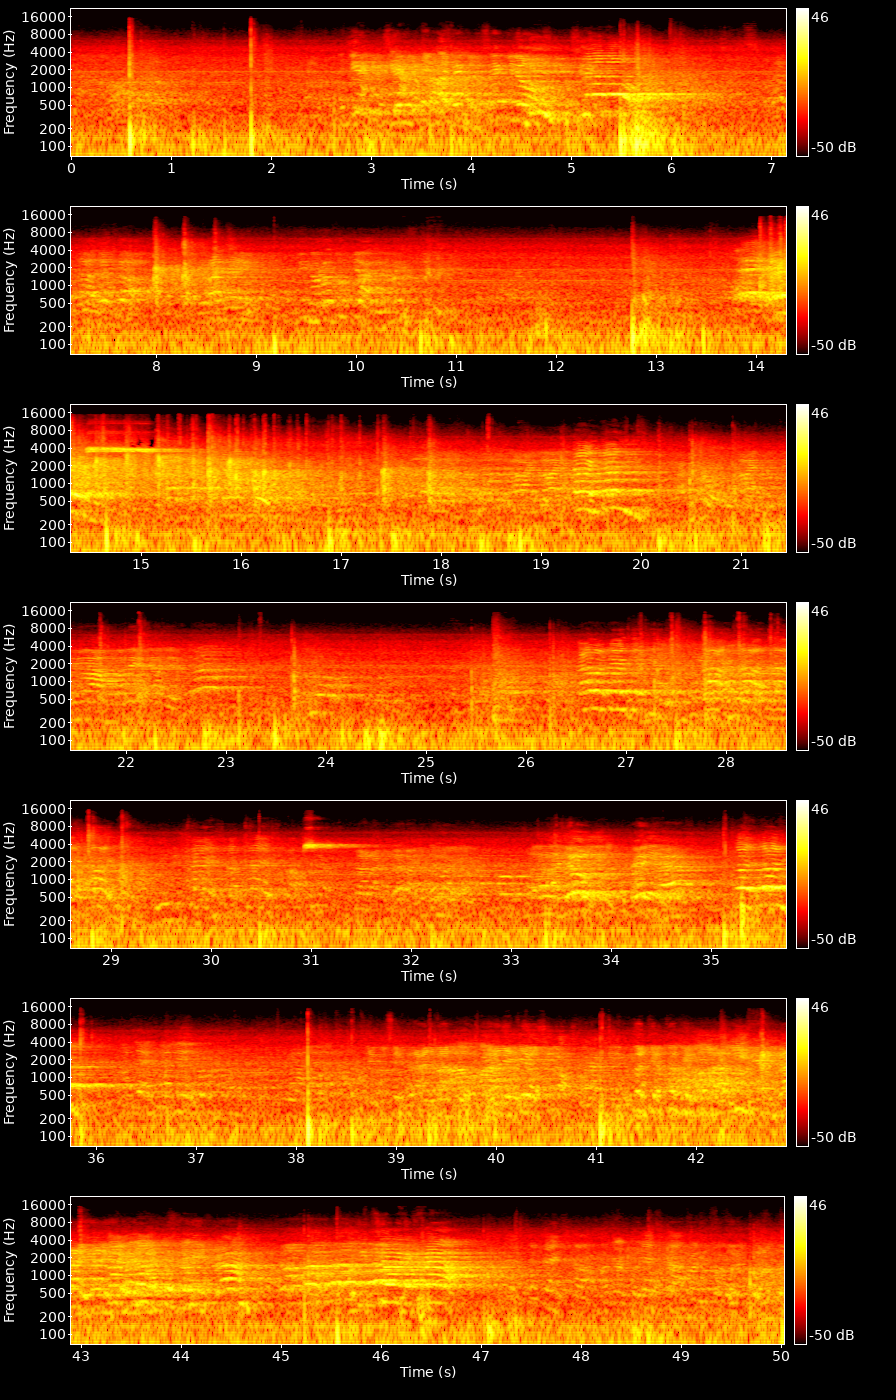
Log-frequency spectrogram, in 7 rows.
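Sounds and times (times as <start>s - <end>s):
ball kicks and bounces echoing: 0.5s - 2.2s, 5.5s - 6.2s, 12.7s - 13.6s, 38.0s - 39.6s, 41.0s - 41.4s
players shouting: 13.7s - 16.7s, 38.0s - 47.6s
referee's whistle blasts: 14.3s - 15.6s, 30.9s - 31.6s.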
